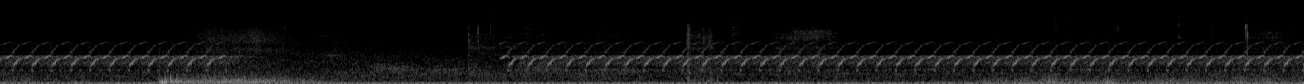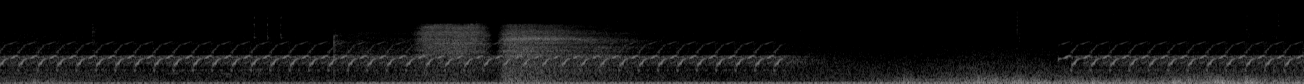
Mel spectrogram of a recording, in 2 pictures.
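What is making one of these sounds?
A car's warning chime dings rapidly and steadily.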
